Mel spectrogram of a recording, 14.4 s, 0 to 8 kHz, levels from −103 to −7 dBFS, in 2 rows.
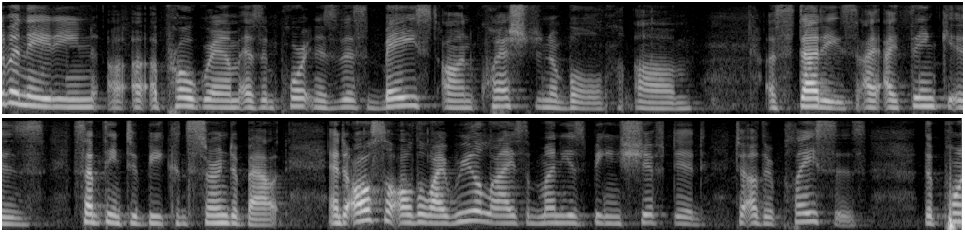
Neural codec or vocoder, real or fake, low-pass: none; real; 7.2 kHz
